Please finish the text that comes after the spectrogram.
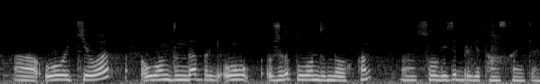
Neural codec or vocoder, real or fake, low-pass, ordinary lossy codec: none; real; none; none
